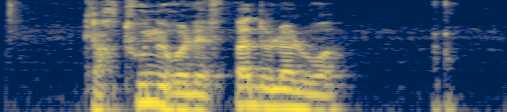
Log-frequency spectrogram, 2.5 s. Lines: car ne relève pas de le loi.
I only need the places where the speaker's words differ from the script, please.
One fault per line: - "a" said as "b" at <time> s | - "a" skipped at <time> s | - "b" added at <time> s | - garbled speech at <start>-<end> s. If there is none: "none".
- "tout" added at 0.6 s
- "le" said as "la" at 1.3 s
